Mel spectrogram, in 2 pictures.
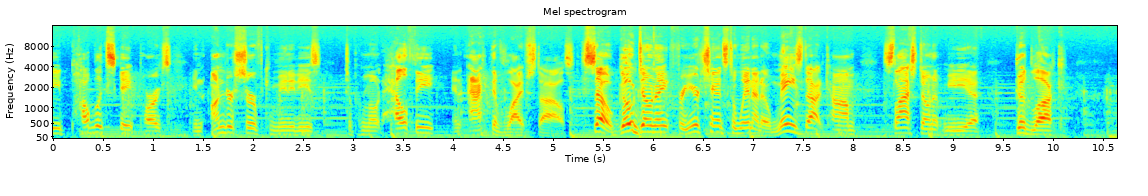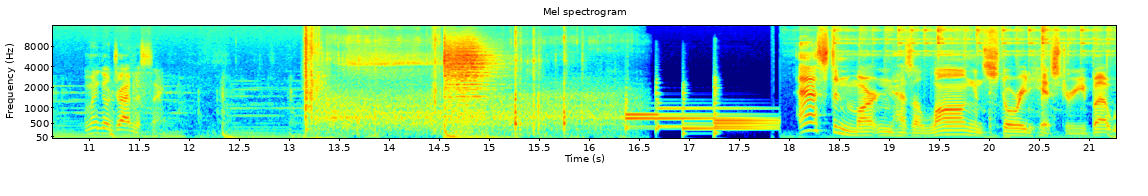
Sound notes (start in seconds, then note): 13.0 skateboard whirs; 14.4 fanfare bangs; 16.5 logo jingles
